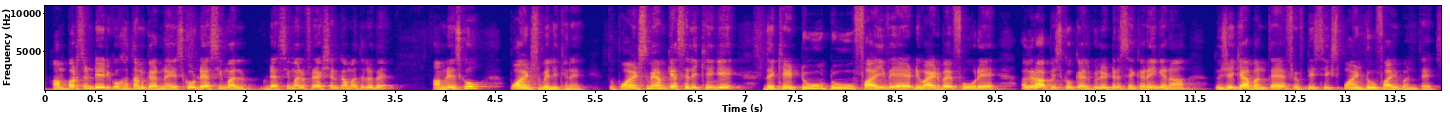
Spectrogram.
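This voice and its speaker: A man with a high-sitting, darkish voice teaches a math lesson, explaining each step as he works through the numbers. He speaks directly to his students, repeats numbers, and poses rhetorical questions.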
